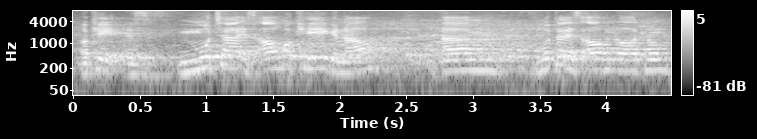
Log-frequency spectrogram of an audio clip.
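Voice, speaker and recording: A man preaching a sermon, telling the story in a lively, casual way and talking directly to his listeners. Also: high-pitched, moderate pace, a crowd in the background. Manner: lively storytelling, addresses the audience, casual slang. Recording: echoey hall with faint hiss.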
